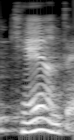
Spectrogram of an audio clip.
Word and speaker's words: can't: Esse T do can't é muito comum ele não aparecer.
